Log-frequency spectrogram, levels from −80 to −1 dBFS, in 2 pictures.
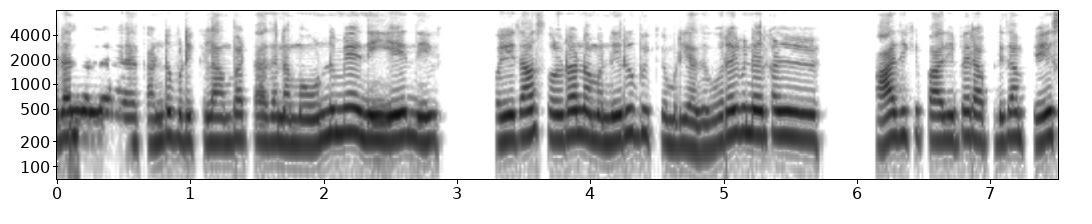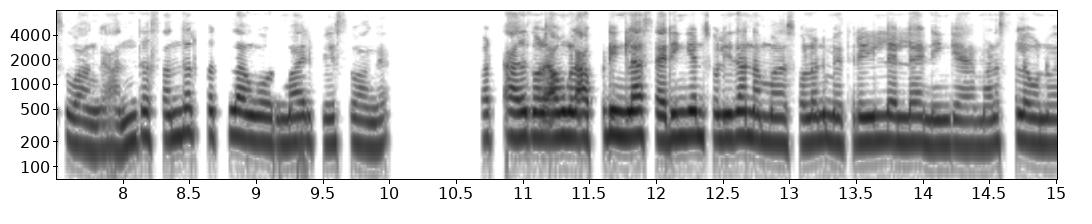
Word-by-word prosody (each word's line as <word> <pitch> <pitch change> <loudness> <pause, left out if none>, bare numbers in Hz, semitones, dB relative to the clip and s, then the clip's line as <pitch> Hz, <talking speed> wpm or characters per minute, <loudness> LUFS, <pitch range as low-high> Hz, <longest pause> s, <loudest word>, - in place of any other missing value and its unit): இடங்கள்ல 230 +1 +3 0.3
கண்டுபிடிக்கலாம். 205 -1 -2
பட் 215 -1 -5
அதை 200 +1 -2
நம்ம 190 0 -1
ஒண்ணுமே 250 +4 +2
நீயே 210 +1 +6
நீ 200 - +3 0.5
பொய் 205 +1 +2
தான் 245 +2 0
சொல்றன்னு 235 +3 +2
நம்ம 210 -2 0
நிரூபிக்க 240 +1 0
முடியாது. 180 -3 -2
உறவினர்கள் 240 +1 +3 0.7
பாதிக்கு 230 +4 0
பாதி 210 0 +1
பேர் 225 -2 0
அப்டிதான் 215 +3 -4
பேசுவாங்க, 200 -7 0
அந்த 205 +6 -2
சந்தர்ப்பத்தில 235 +1 -2
அவுங்க 210 -2 +1
ஒரு 190 - -6
மாரி 205 0 -3
பேசுவாங்க, 190 -2 -5 0.8
பட் 220 0 -9
அதுக்கு 230 0 +2
அவுங்கள 230 0 +5
அப்டிங்களா 235 +1 +4
சரிங்கன்னு 225 +2 +2
சொல்லி 215 0 +2
தான் 235 -1 +2
நம்ம 205 -1 -2
சொல்லணுமே 200 +1 -1
தவிர, 200 +1 -3
இல்ல 210 0 -1
இல்ல 200 0 -1
நீங்க 185 +1 -2 0.2
மனசுல 200 +2 -3
ஒண்ணு 190 0 -2
215 Hz, 165 wpm, -18 LUFS, 200-235 Hz, 0.8 s, நீயே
